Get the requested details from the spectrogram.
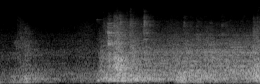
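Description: Elevator doors rumble as they slide open.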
